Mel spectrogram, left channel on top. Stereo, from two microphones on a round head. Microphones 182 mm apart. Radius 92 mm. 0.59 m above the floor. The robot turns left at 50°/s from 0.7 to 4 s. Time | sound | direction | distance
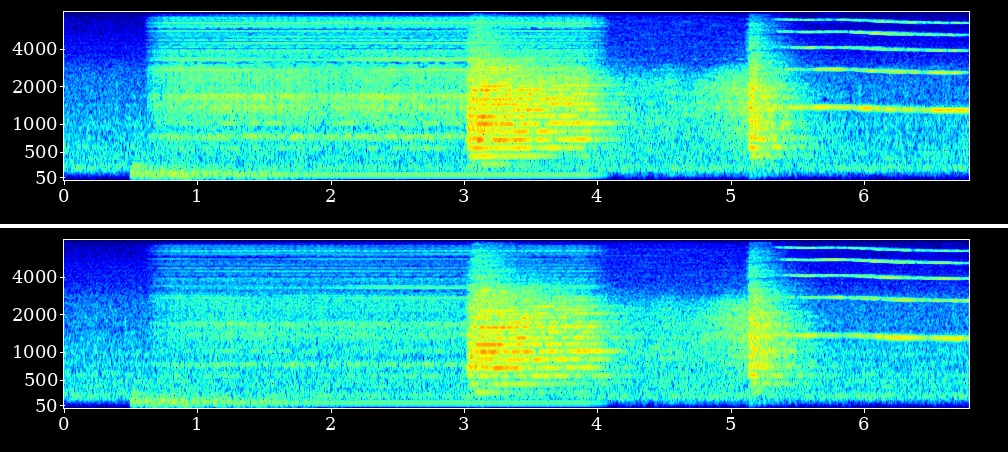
0.5 | a thud | 175° left | 2.5 m
3.0 | a buzzer | 50° left (ahead or behind) | 3.5 m
5.3 | a squeak | 15° left (ahead or behind) | 3.5 m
